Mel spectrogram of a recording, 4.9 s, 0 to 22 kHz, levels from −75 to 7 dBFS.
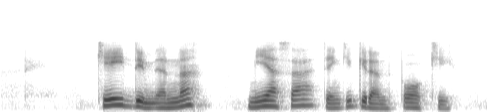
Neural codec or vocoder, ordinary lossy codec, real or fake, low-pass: codec, 16 kHz, 0.3 kbps, FocalCodec; none; fake; 5.4 kHz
